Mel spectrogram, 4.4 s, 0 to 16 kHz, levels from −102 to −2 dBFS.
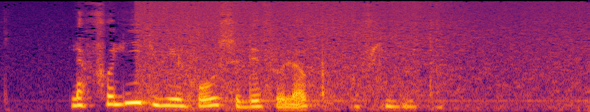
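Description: A noise suppressor runs on this speech throughout, pulling down the bands it judges to be steady noise by about 11 dB frame by frame, so the background sinks between words and rises under them. When the room noise jumps by about 14 dB at around one second, to about 18 dB below the speech, the noise suppressor is caught catching up: its noise estimate lags, so from 1.01 s to 2.09 s the louder noise passes with only about 4 dB of reduction before sinking as the estimate adapts over those 1080 ms.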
